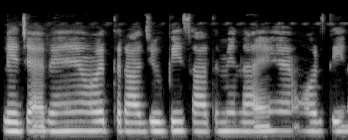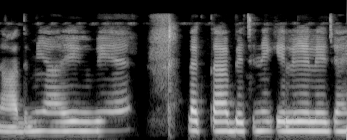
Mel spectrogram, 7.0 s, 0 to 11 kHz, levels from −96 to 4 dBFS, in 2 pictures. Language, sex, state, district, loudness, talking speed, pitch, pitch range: Hindi, female, Chhattisgarh, Raigarh, -21 LUFS, 205 wpm, 220 Hz, 210-225 Hz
